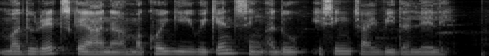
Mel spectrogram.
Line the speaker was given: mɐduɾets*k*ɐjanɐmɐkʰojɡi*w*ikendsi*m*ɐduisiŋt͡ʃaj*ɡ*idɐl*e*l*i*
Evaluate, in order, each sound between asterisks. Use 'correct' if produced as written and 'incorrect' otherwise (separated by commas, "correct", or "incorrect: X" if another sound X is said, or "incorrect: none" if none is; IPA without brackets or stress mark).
correct, correct, incorrect: ŋ, incorrect: b, correct, correct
